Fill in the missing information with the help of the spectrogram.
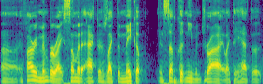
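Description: Low-voiced man explaining at ease. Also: brisk, a little hiss or hum. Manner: explains things at length, relaxed. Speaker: podcast co-host. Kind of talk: casual chat.

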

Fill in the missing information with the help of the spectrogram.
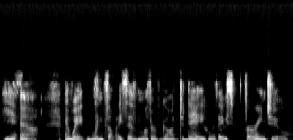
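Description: A man with a husky, mellow voice co-hosting a podcast, steering the conversation with leading questions. The sound is a little dull and lo-fi. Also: a little high, big pitch swings, unhurried. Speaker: podcast co-host. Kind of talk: casual chat.

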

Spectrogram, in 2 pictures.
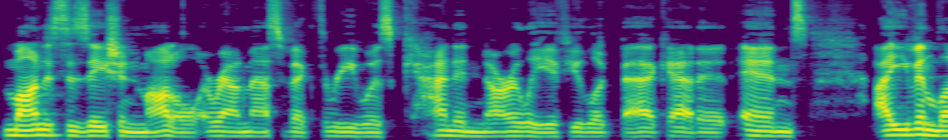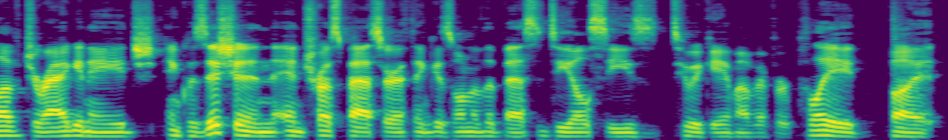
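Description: A man with a bright, forward voice that sits a little low in pitch, co-hosting a casual panel podcast. He talks in chatty, quick bursts and trades remarks with the others at the table. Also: steady tone. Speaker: podcast co-host.

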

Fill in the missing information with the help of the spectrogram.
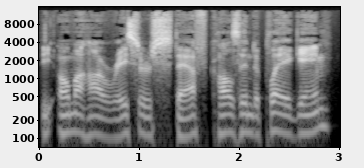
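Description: A man's voice: medium pitch, level tone, moderate pace, a bit bright, dry recording, clean studio sound. A man co-hosting a radio show, announcing clips and teasing drily in casual banter. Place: radio studio.

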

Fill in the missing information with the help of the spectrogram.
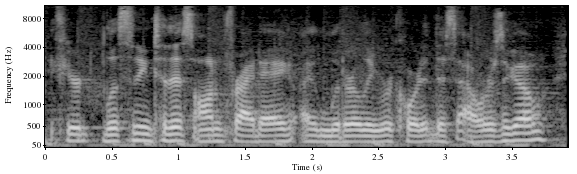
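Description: A tired woman with vocal fry, hosting a podcast in a casual, candid, self-deprecating and rambling solo monologue. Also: low voice, fairly even intonation, brisk, mellow, faint music behind. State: tired from travel and talking. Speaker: podcast host. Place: bedroom in a condo, sitting in bed.

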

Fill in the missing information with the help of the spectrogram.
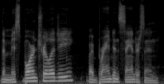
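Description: A man's voice: lowish voice, animated, measured pace, darkish tone, dry recording. Young man chatting casually, dry close sound. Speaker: podcast co-host. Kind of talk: casual chat.

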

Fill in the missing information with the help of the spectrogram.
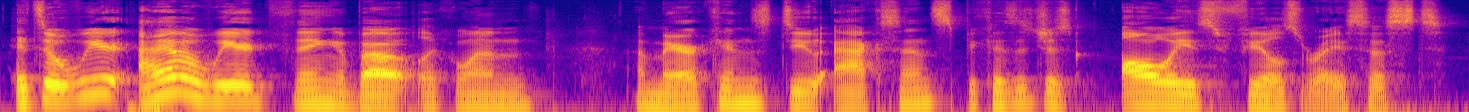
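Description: A man's voice: medium pitch, expressive, moderate pace, a bit bright, clear, resonant tone. Rambling man co-hosting a podcast. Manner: rambling, laughs often, trails off mid-thought. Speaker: podcast co-host. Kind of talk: casual chat.

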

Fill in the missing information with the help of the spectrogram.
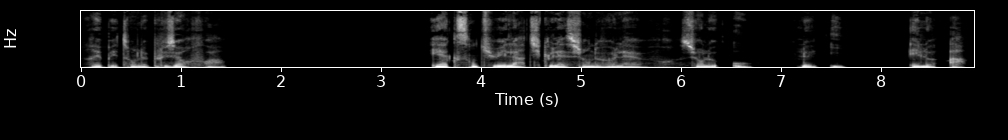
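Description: A woman leading a guided meditation in a soft, half-whispered, measured voice. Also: extremely low pitch, vocal fry, husky, no echo, studio quality.

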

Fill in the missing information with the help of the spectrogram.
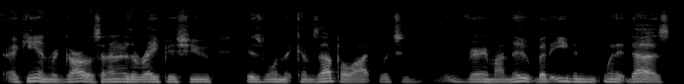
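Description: This American podcast host, a church member, discusses faith in a relaxed, conversational way. His mid-range voice stays steady and moves a little fast, and the recording is dry and studio quality.

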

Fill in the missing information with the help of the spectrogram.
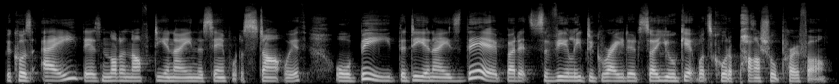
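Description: A woman's voice: lowish voice, fairly even intonation, a little fast, hardly any pauses, fairly bright tone. A woman with a Queensland Australian accent explaining things informally as a forensic science expert in an interview.

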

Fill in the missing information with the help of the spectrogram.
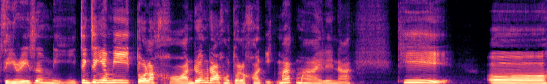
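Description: Woman host, casual solo review, lower-pitched voice, chatty and animated with restarts. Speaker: podcast host reviewing a series.

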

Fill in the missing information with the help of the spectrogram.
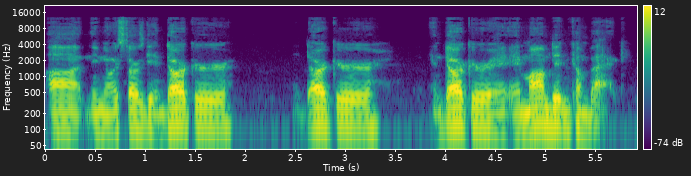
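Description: A man in his thirties from Pennsylvania, a guest telling his life story in a casual, animated way. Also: mid-range voice, measured pace. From Harrisburg, Pennsylvania. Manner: lively, animated storyteller acting out quoted voices.

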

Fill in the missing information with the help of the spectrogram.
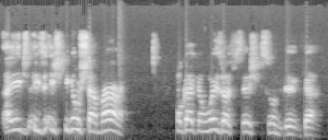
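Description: A high-pitched Brazilian man tells fight stories in a loose, animated way, packed with curses and restarts. The recording sounds dull and lo-fi. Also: fast talker. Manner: animated, swears often, repeats words, stumbling restarts. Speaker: retired fighter, guest. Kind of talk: casual storytelling interview.

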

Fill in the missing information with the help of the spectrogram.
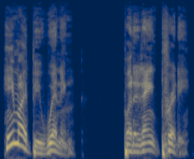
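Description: A man's voice: medium pitch, wildly swooping pitch, moderate pace, husky, dry recording, clean studio sound. A man hosting a podcast, delivering a scripted monologue in punchy, rallying lists. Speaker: podcast host.

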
